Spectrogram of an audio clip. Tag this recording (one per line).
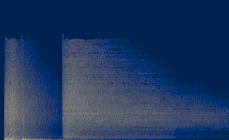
comedic
punchline
drums
sting
slapstick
